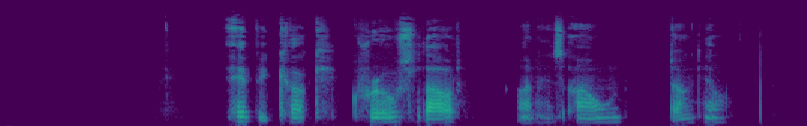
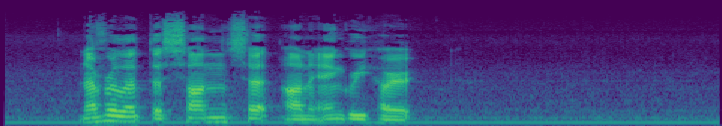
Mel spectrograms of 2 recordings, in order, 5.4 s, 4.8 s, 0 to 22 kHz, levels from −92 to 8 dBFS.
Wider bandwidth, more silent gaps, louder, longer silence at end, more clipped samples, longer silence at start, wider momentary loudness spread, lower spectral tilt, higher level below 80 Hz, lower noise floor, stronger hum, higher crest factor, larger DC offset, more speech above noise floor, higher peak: about the same, 14.5 kHz vs 14.5 kHz; neither; second, -38 LUFS vs -16 LUFS; second, 0.55 s vs 2.05 s; neither; first, 1.5 s vs 0.5 s; first, 18 LU vs 5 LU; about the same, -2 dB/octave vs -3 dB/octave; second, -82 dBFS vs -58 dBFS; first, under -90 dBFS vs -42 dBFS; first, 50 Hz at -80 dBFS vs none; first, 26 dB vs 20 dB; neither; first, over 52 dB vs 26 dB; second, -16 dBFS vs 0 dBFS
